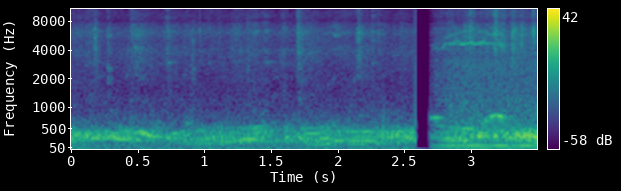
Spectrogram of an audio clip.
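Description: King pigeons coo in low, soft rolling calls, close by and continuous, with a steady hum underneath and one brief dropout of sound near the end.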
